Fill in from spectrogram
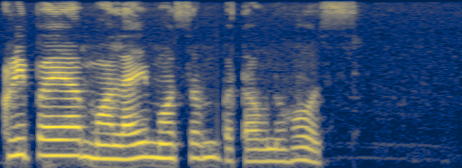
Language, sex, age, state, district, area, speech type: Nepali, female, 60+, West Bengal, Kalimpong, rural, read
